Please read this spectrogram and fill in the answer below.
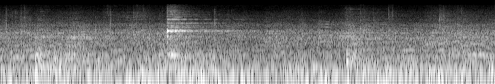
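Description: Busy clatter of bar work behind the counter, with a short glassy clink about halfway through.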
